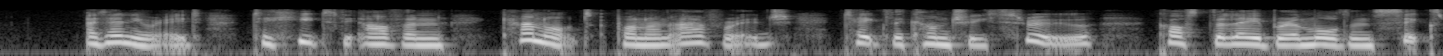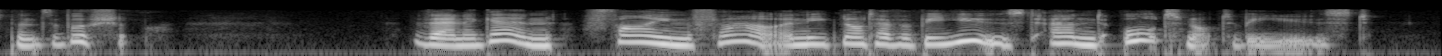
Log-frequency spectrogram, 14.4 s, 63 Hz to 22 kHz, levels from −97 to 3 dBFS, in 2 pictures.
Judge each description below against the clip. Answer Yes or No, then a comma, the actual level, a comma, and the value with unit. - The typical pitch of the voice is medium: No, high, 220 Hz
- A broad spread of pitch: No, average, 3.8 semitones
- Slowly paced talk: No, average, 160 wpm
